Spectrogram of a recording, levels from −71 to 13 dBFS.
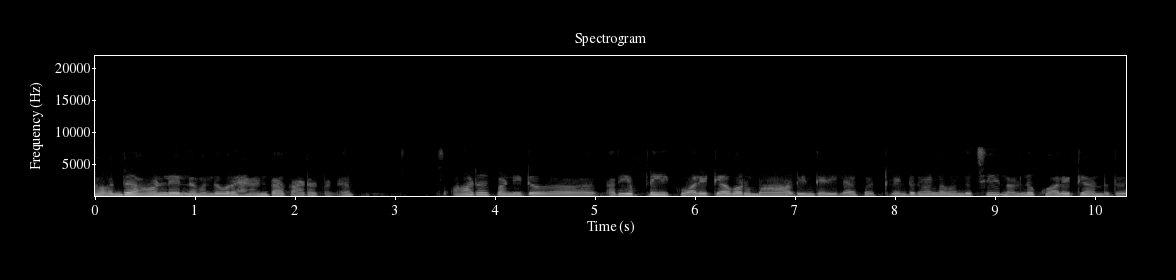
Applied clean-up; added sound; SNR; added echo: neural separator model SepFormer DNS4.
